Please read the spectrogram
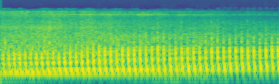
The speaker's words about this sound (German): Es sind Tage, in denen es ungewöhnlich viele Hubschrauberflüge vom Basislager gibt, berichten Bergsteiger in sozialen Medien.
